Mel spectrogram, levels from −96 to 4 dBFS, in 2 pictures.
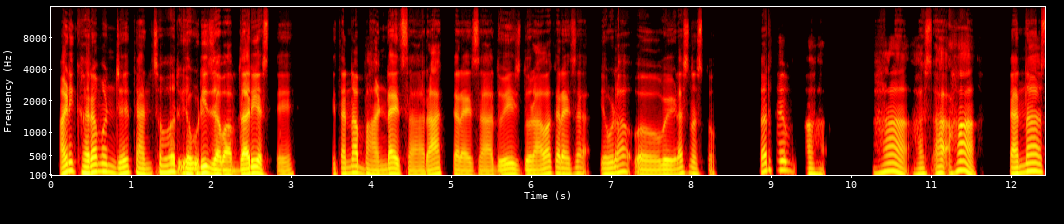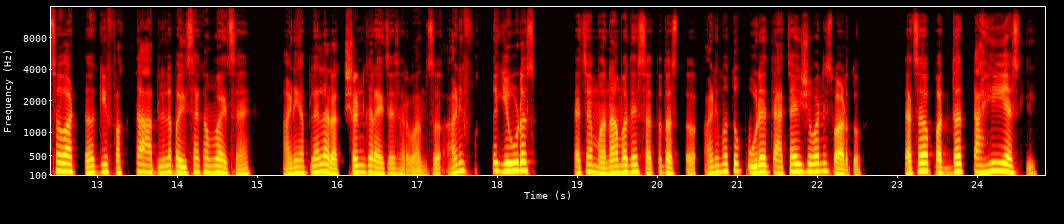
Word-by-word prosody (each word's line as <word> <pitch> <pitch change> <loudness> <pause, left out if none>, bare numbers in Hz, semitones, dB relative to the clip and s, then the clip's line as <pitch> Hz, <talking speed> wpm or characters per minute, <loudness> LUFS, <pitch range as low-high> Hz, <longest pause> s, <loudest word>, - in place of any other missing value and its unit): आणि 170 +5 +6
खरं 140 +2 +5
म्हणजे 140 -6 +2
त्यांच्यावर 145 +6 +1
एवढी 120 +3 +6
जबाबदारी 105 +3 +4
असते 90 -4 -3
की 110 +1 -17
त्यांना 125 +4 0
भांडायचा, 100 -4 0
राग 105 +5 +2 0.2
करायचा, 90 -2 -2
द्वेष, 105 +2 +1
दुरावा 100 +4 +1
करायचा 120 0 -1 0.2
एवढा 120 +7 +1
अ, 165 0 -6 0.3
वेळच 110 +7 0
नसतो. 120 -2 -6 0.6
तर 170 +4 0
ते, 195 - 0 0.3
अ 115 - -1 0.8
हां, 155 -1 +1 0.2
असं 120 +2 -6 0.2
हां, 175 - +3 0.4
त्यांना 140 +8 +3
असं 170 +2 0
वाटतं 155 -5 +1
की 160 - 0
फक्त 130 +2 -7
आपल्याला 145 -2 -1
पैसा 140 0 0
कमवायचा 145 -7 -1
आहे 110 +3 -3 0.5
आणि 120 +4 0
आपल्याला 145 +5 +1
रक्षण 145 +6 0
करायचं 125 -6 0
आहे 115 - -5
सर्वांचं 95 +2 -5
आणि 150 +7 -1
फक्त 180 0 -11
एवढंच 180 +1 +4 0.5
त्याच्या 140 +4 -2
मनामध्ये 145 +4 +1
सतत 140 0 -5
असतं 105 -4 -4 0.2
आणि 135 +3 -1
मग 165 +2 0
तो 170 - 0
पुढे 140 +3 +4
त्याच्या 145 +3 -1
हिशोबानेच 165 +1 0
वाढतो. 110 -6 -1 0.6
त्याचं 175 +8 +4
पद्धत 135 +4 +2
काहीही 165 +4 +2
असली, 130 -7 -1
130 Hz, 140 wpm, -23 LUFS, 115-155 Hz, 0.8 s, आणि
